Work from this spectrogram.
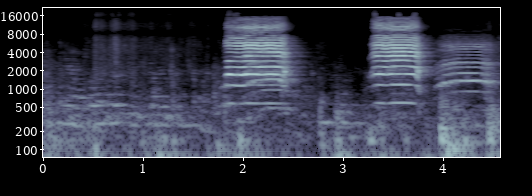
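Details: Goat Okayu giving birth to two kids at Yoshigake Farm on 3 May 2023 among watching volunteers: after quiet murmuring voices, two loud harsh bleats burst out, then a softer falling one.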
